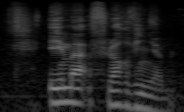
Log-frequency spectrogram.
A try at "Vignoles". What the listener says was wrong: Vignol. Presque, t'as pas prononcé le S, c'est bien. Y a pas de B.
